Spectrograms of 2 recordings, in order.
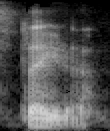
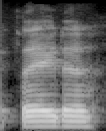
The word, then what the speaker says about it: theta: And it's pronounced like the TH in those.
